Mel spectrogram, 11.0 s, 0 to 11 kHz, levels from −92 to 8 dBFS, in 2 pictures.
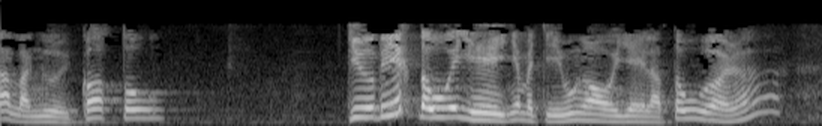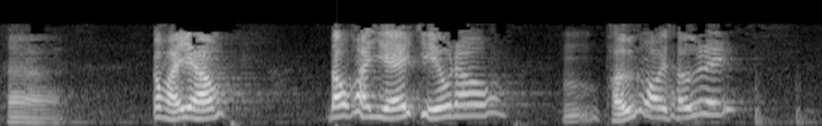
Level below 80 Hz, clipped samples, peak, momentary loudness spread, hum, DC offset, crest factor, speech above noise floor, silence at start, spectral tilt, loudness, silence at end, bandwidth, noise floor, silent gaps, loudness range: -64 dBFS; under 0.1%; 0 dBFS; 18 LU; none; under 0.1%; 20 dB; 41 dB; 0 s; -9 dB/octave; -19 LUFS; 0.4 s; 5.8 kHz; -60 dBFS; none; 6 LU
